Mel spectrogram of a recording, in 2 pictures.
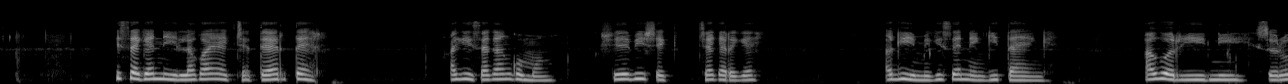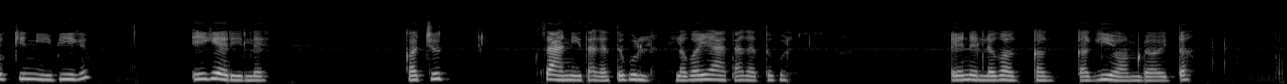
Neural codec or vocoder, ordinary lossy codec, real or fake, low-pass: none; none; real; none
